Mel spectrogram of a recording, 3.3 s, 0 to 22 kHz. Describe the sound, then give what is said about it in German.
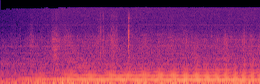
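A twin-fuselage fuel-cell aircraft takes off from the runway at Stuttgart Airport, accelerating past 80 and 100 km/h: a loud, steady drone with a low humming tone over rushing noise, swelling during the first half second and then holding level. “Es ist ein außergewöhnliches Flugzeug, das von der Startbahn des Flughafens Stuttgart abhebt.”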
